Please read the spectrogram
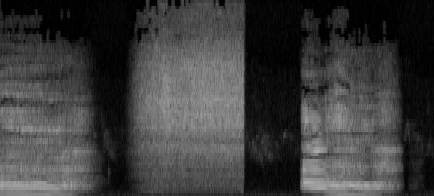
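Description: A voice makes two long sounds that slide steeply down in pitch, one at the start and one about three seconds in, with a breathy exhale between them.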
